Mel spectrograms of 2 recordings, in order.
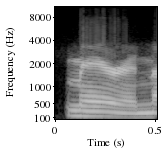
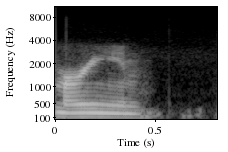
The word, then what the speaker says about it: Marin: It's pronounced Cheech Marin, not Cheech Marin.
